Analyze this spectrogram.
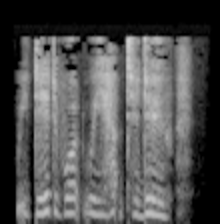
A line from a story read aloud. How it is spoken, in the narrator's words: I said shakily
